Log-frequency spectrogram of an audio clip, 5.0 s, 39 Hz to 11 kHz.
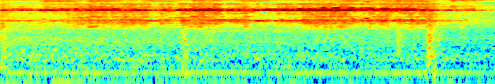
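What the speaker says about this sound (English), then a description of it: "a train! Finally, I can get off the spooky platform." In the Train Sim World 5 game, a train arrives at a platform with a steady low rumble, thin high wheel squeal and a couple of soft rail clunks.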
